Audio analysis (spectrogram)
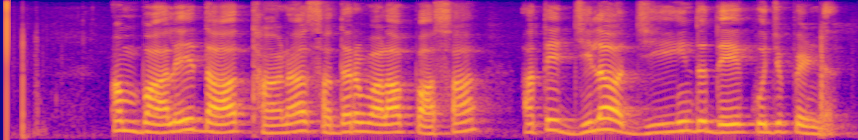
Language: Punjabi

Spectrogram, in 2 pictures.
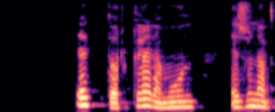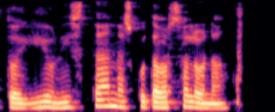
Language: Catalan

